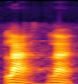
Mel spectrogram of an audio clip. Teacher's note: La ini diucapkan dengan menyentuhkan ujung lidah kita, disentuhkan dengan langit-langit di depan pengucapan huruf roh. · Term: huruf lam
